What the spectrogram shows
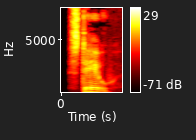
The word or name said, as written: stav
